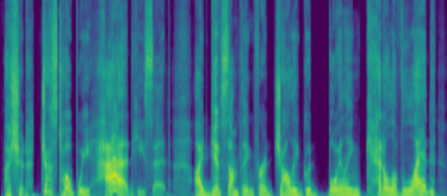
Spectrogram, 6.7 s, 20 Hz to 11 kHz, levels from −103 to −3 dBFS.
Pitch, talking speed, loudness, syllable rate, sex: 225 Hz, 170 wpm, -21 LUFS, 4.3 syllables/s, female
